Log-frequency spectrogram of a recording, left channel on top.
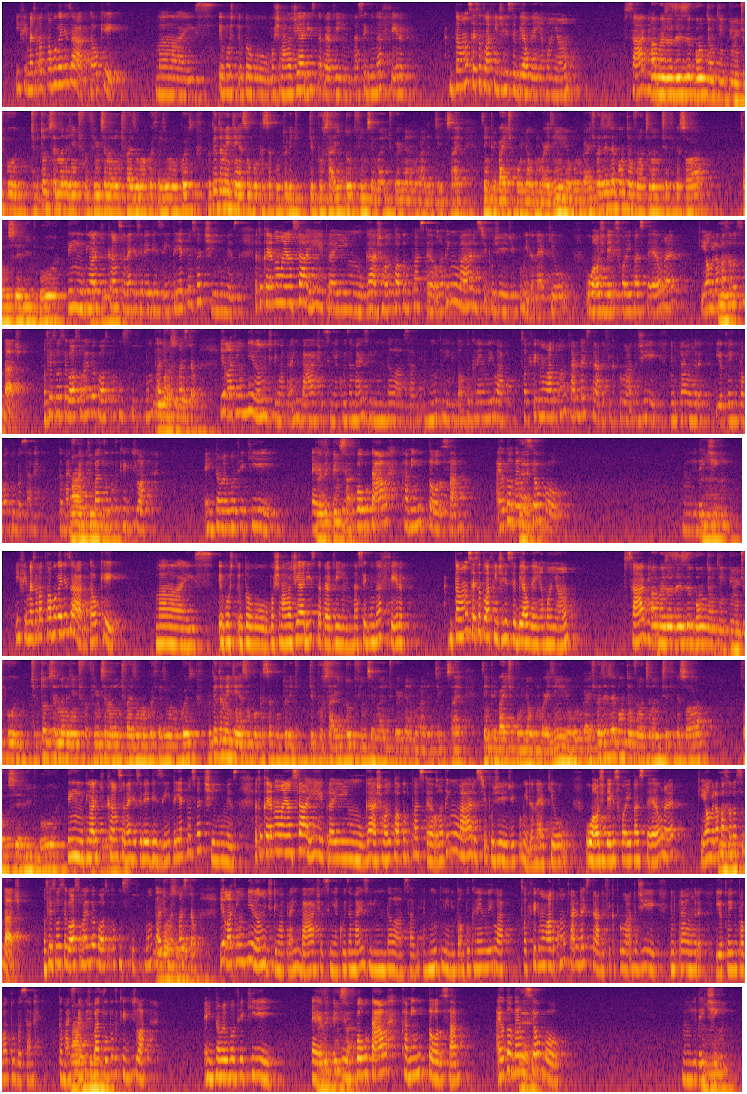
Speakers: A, on the right; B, on the left.
A: Enfim, mas ela tá organizada, tá ok. Mas eu vou, eu tô, vou chamar uma diarista para vir na segunda-feira. Então eu não sei se eu tô afim de receber alguém amanhã, sabe?
B: Ah, mas às vezes é bom ter um tempinho, tipo, tipo, toda semana a gente, fa- fim de semana a gente faz alguma coisa, faz alguma coisa, porque eu também tenho essa um pouco essa cultura de, tipo, sair todo fim de semana, tipo, eu e minha namorada, a gente sempre sai, sempre vai, tipo, em algum barzinho, em algum lugar, tipo, às vezes é bom ter um final de semana que você fica só, só você ali, de boa,
A: Sim, tem
B: tranquilo.
A: hora que cansa, né? Receber visita e é cansativo mesmo. Eu tô querendo amanhã sair pra ir em um lugar chamado Toca do Pastel. Lá tem vários tipos de, de comida, né? Porque o, o auge deles foi pastel, né? Que é o melhor
B: Uhum,
A: pastel da cidade. Não sei se você gosta, mas eu gosto. Eu tô com su- vontade
B: eu gosto,
A: de comer pastel.
B: eu gosto.
A: E lá tem um mirante, tem uma praia embaixo, assim, é a coisa mais linda lá, sabe? É muito lindo. Então, eu tô querendo ir lá. Só que fica no lado contrário da estrada, fica pro lado de indo pra Angra. E eu tô indo pra Ubatuba, sabe? Tô mais
B: Ah,
A: perto
B: entendi.
A: de Batuba do que de lá. Então eu vou ter que, é,
B: Você vai ter
A: vou
B: que
A: ter
B: pensar.
A: que voltar o caminho todo, sabe? Aí eu tô vendo
B: É.
A: se eu vou, mesmo direitinho.
B: Hum,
